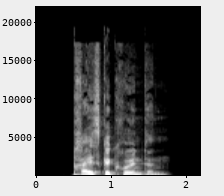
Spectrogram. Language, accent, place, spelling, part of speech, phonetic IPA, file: German, Germany, Berlin, preisgekrönten, adjective, [ˈpʁaɪ̯sɡəˌkʁøːntn̩], De-preisgekrönten.ogg
- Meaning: inflection of preisgekrönt: 1. strong genitive masculine/neuter singular 2. weak/mixed genitive/dative all-gender singular 3. strong/weak/mixed accusative masculine singular 4. strong dative plural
